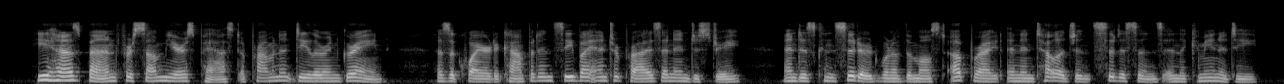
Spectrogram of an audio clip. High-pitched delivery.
No: medium, 150 Hz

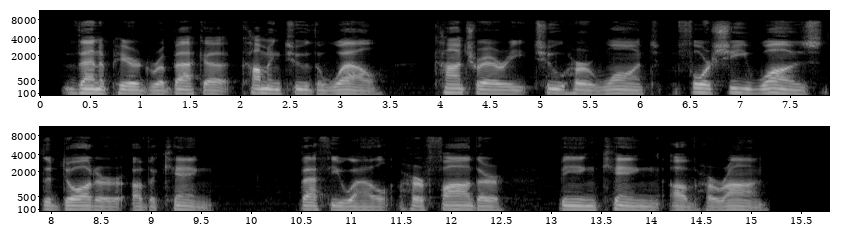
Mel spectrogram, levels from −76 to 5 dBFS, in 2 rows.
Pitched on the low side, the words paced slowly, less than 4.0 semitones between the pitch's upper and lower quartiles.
Yes: low, 100 Hz; slow, 100 wpm; average, 2.8 semitones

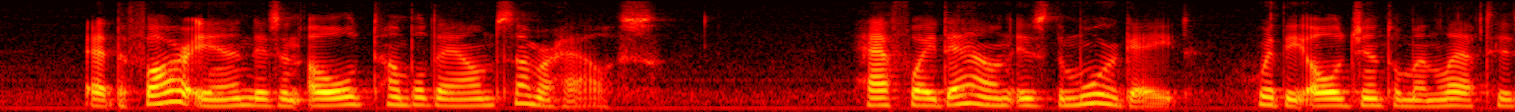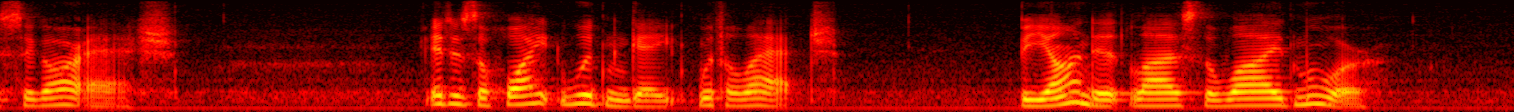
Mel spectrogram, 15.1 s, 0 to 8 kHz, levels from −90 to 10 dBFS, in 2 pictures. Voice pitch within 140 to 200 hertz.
Yes: medium, 185 Hz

